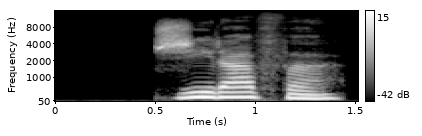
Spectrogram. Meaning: 1. giraffe (any animal of the genus Giraffa) 2. giraffid (any animal of the Giraffidae family) 3. giraffe (very tall or long-necked individual)
- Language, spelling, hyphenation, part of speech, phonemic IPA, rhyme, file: Portuguese, girafa, gi‧ra‧fa, noun, /ʒiˈɾa.fɐ/, -afɐ, Pt-girafa.oga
